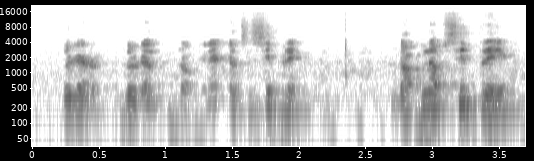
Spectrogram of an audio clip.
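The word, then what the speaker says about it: cy-près: এটা আবার doctrine of সিপের একটা উদাহরণ বলতে পার এটা একটা ফ্রেঞ্চ ডকট্রিন ডক্ট্রিনটার নাম হচ্ছে doctrine of সিপ্রেস সি ওয়াই আরই ডবল এস বা সিপ্রে কারণ ফ্রান্সে এস উচ্চারণ হয় না যেমন লুইস শব্দের অর্থ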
